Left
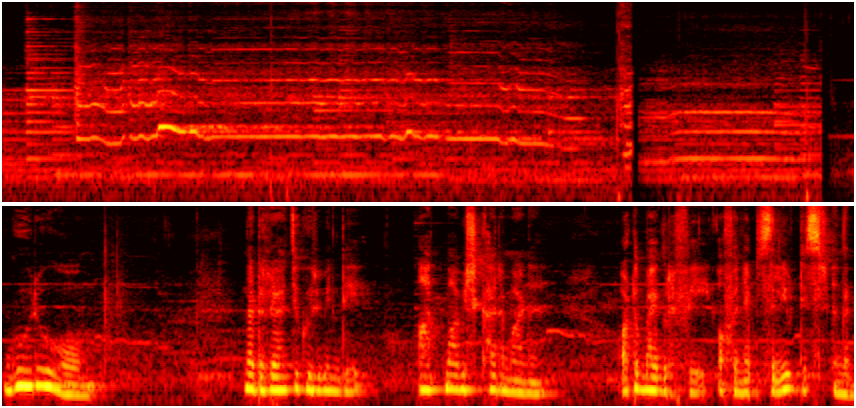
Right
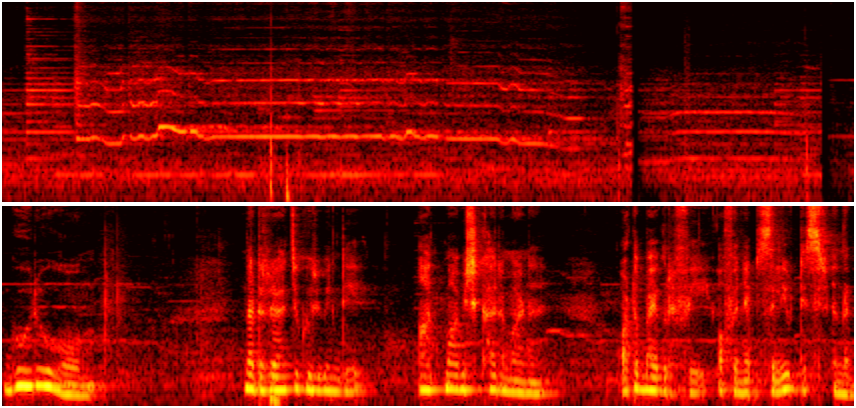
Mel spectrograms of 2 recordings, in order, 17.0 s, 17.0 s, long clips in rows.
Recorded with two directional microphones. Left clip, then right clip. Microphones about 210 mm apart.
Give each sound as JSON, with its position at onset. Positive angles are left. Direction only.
{"t": 0.2, "sound": "music", "side_deg": 25}
{"t": 7.7, "sound": "music", "side_deg": 30}
{"t": 8.8, "sound": "speech", "side_deg": -10}
{"t": 10.9, "sound": "a woman's voice", "side_deg": 0}
{"t": 14.9, "sound": "a woman's voice", "side_deg": 5}
{"t": 15.9, "sound": "a woman's voice", "side_deg": -25}
{"t": 16.1, "sound": "a woman's voice", "side_deg": 0}
{"t": 16.5, "sound": "a woman's voice", "side_deg": -25}
{"t": 16.7, "sound": "a woman's voice", "side_deg": 0}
